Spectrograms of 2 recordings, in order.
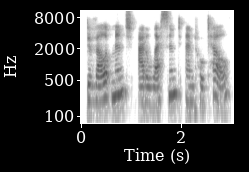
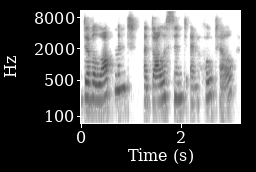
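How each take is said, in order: First: De-VEL-opment, ad-o-LES-cent, ho-TEL; correct word stress. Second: DEVELOPMENT, ADOLESCENT and HOTEL with the stress on the wrong syllables; misstressed words. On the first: Teacher giving the corrected words, stressed de-VEL-opment, ad-o-LES-cent, ho-TEL. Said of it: "which should be". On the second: Teacher showing common learner errors, misstressed "Development, adolescent, and hotel". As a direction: put the stress wrongly: de-ve-LOP-ment, a-DOL-escent, HO-tel. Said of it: "misstressed words". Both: Shown as a demonstration.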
